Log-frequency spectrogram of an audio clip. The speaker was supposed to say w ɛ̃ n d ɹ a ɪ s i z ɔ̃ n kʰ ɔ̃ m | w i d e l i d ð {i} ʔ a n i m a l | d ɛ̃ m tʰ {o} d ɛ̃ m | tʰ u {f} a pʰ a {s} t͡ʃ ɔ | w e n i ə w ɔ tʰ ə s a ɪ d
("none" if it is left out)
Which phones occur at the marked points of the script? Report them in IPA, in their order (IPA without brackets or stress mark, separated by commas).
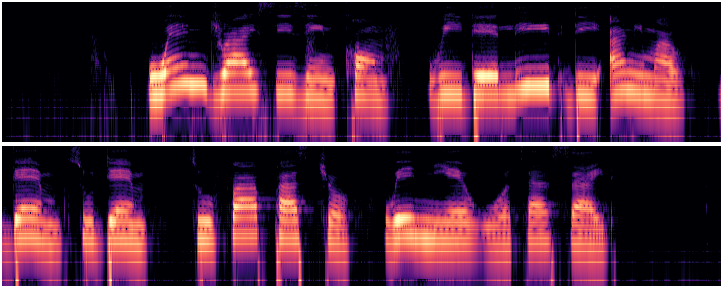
i, u, f, s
